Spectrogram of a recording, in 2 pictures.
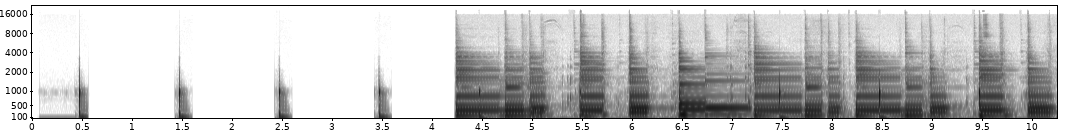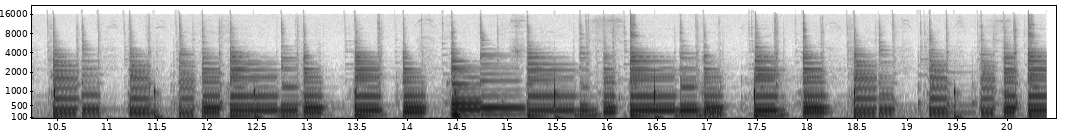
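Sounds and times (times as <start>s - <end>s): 
musical riff: 4.2s - 20.4s.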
